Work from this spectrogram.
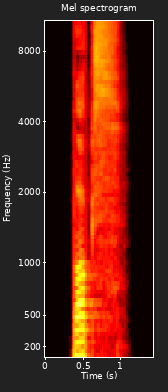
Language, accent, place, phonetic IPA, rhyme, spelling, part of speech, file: German, Germany, Berlin, [bɔks], -ɔks, Bocks, noun, De-Bocks.ogg
- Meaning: genitive singular of Bock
